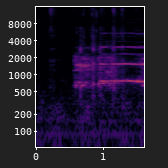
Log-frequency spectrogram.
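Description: A rooster crows once, a single drawn-out cock-a-doodle-doo that rises after a brief quiet start and holds steady to the end, heard at a moderate distance.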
